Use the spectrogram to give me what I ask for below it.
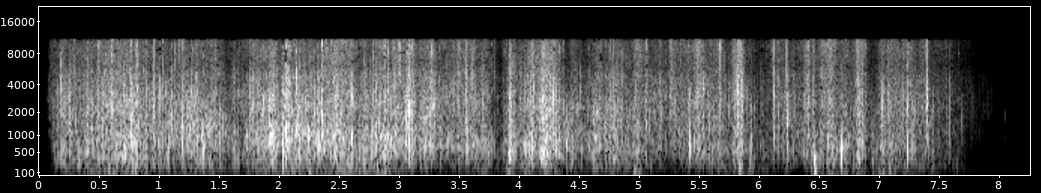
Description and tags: Paper crumple
A piece of old newspapers crumpled up in to a small ball. Recorded with Tascam DR 22WL and tripod.
scrunch, noise, crumple, rustle, rustling, field-recording, paper, sheet, crumpling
